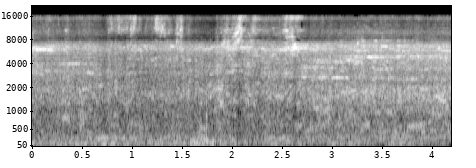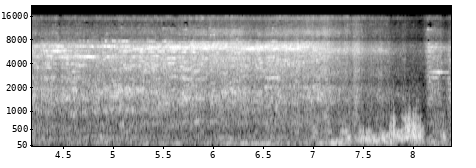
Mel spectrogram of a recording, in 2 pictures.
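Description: BNSF double-stack intermodal container train rolling by: a steady rumble and clatter of the cars on the rails, with high wheel squeal at times. The noise gets louder and rougher near the end.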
